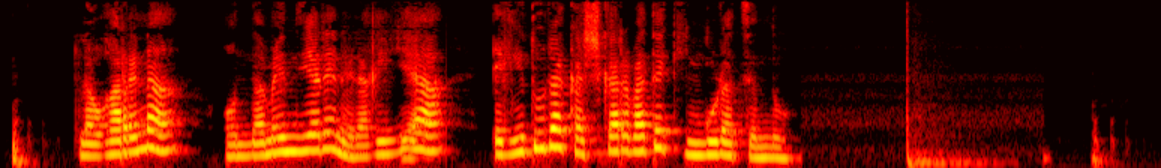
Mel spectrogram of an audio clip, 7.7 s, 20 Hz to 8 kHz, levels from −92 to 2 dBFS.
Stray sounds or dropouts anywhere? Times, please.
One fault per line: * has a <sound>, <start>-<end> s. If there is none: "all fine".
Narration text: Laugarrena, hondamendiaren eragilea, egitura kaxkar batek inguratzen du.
* has a thud, 6.0-6.8 s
